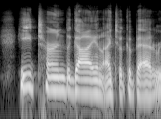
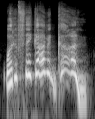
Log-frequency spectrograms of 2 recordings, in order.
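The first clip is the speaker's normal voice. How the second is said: a sudden high frightened squeak at being sent in first; panicked protest. Retold or imitated. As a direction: voice jumps very high in alarm. Panicked protest at the robbery plan.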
